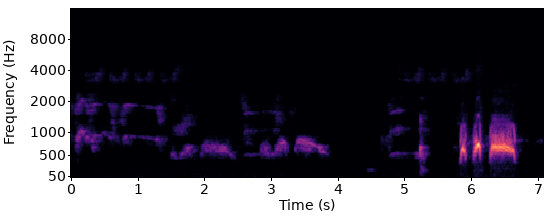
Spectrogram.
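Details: Spotted dove kept as a lure bird, cooing in the 'thúc gù' manner: faint, low murmured coos for several seconds, then a sudden loud burst of two short notes and a sustained coo at the end.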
